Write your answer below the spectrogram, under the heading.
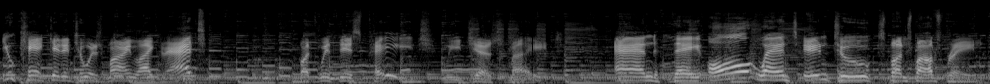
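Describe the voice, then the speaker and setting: Slow, swooping cartoon game character. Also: male voice, a little high, big pitch swings, over music. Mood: measured. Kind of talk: animated video game voice acting.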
